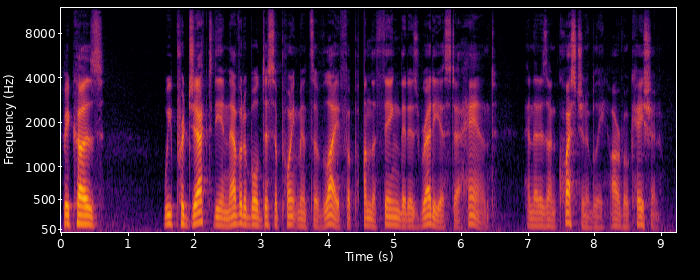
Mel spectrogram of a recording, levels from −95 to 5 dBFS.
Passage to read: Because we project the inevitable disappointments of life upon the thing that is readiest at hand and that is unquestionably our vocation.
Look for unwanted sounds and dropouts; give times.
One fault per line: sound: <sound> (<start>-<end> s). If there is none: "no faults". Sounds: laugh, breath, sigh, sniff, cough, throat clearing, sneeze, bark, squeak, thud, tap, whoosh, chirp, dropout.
sound: dropout (4.5-4.6 s)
